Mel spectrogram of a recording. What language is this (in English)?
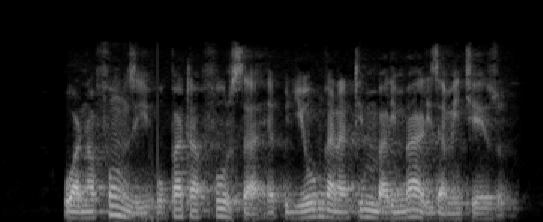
Swahili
